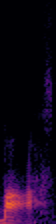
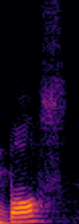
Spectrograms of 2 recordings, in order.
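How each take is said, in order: First: It has an American open 'ah' vowel. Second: It has a British rounded 'o' vowel. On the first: "in Estados Unidos dicen boss" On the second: "I say boss"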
